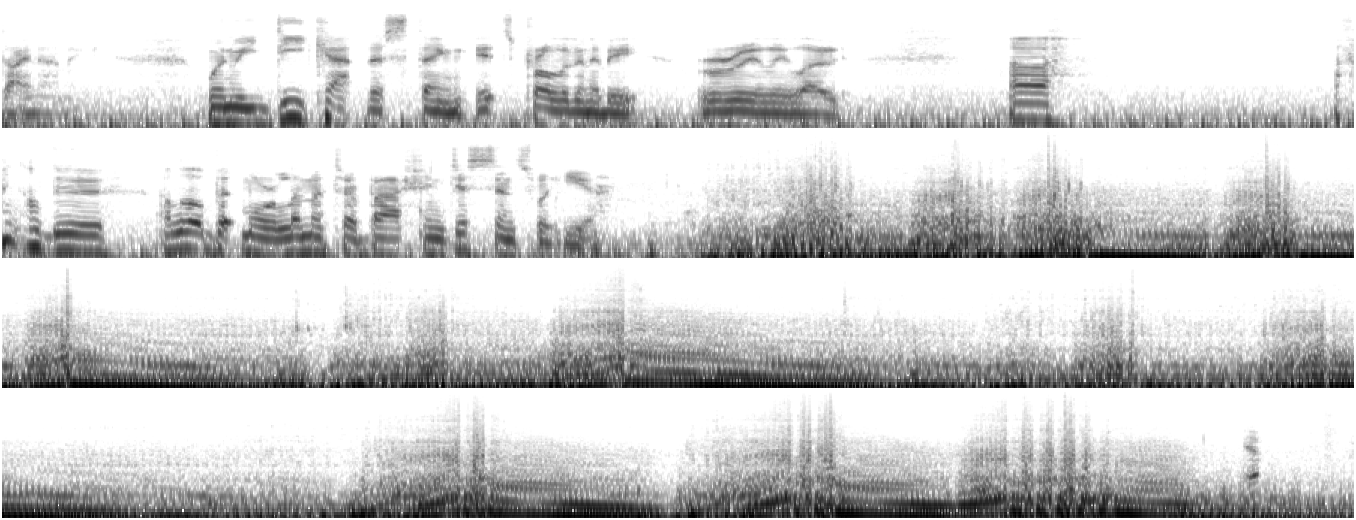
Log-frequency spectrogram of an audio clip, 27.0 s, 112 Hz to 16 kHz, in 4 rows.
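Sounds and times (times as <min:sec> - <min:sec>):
exhaust cracks: 0:00.0 - 0:27.0
car engine revving to limiter: 0:09.8 - 0:27.0.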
